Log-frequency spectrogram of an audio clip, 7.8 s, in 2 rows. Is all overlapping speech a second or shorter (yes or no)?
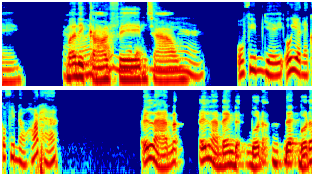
no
